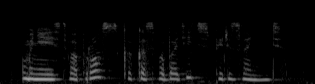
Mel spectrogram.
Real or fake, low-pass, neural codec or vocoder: real; 7.2 kHz; none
